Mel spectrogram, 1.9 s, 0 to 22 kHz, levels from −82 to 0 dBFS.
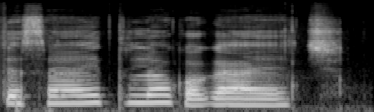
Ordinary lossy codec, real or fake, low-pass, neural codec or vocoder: none; fake; 19.8 kHz; vocoder, 48 kHz, 128 mel bands, Vocos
